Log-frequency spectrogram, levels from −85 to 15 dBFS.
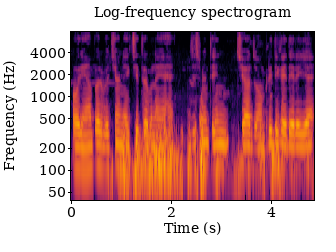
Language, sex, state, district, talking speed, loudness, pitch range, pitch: Hindi, male, Rajasthan, Bikaner, 210 wpm, -15 LUFS, 105-110 Hz, 110 Hz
